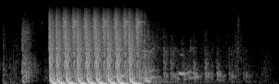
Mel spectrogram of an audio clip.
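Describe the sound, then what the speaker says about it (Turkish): Rapid burst of about a dozen pistol shots in PUBG Mobile, loud and close, fired in quick succession over roughly one second, followed by quieter game ambience and faint movement sounds. "Tabanca mı sıkıyor?"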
